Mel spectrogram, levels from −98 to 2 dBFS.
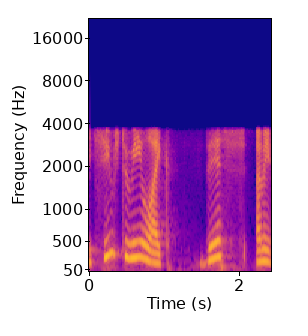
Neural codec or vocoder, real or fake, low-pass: codec, 24 kHz, 0.9 kbps, WavTokenizer, large speech release; fake; 3.6 kHz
